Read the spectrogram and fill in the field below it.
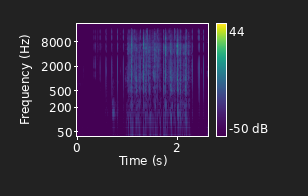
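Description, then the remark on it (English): Rapid keystrokes clatter on a computer keyboard, starting with a few scattered taps and building into a dense, continuous burst of typing, moderately loud, with no voices. “Who's typing the Bill of Rights?”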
